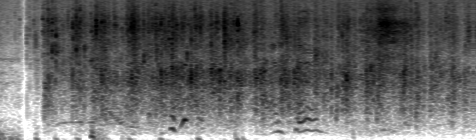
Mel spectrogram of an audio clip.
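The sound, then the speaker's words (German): Sustained applause from an audience as the speaker's wife is invited onto the stage, a dense steady wash of clapping throughout, with a few voices calling and murmuring underneath. “Ein Applaus!”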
